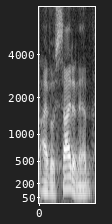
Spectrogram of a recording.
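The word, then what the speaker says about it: ivosidenib: months the idh1 inhibitor Ivo site anub pronounced differently than an acid nib Ivo sidon in that drug is now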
